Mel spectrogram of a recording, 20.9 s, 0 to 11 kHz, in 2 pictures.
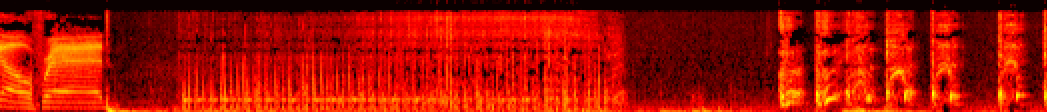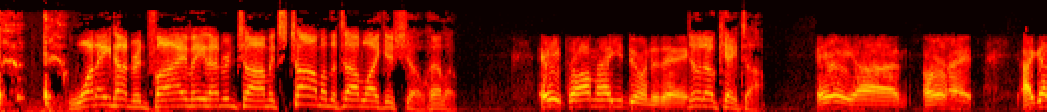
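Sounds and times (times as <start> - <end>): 
speech: 0.0 - 1.1, 1.8 - 2.4, 11.3 - 15.1, 15.9 - 20.9
bong hit bubbling: 1.1 - 9.6
person coughing: 7.8 - 11.2.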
